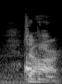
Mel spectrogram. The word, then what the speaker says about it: Dzhokhar: at least sorry for is it pronounced Johar yes Johar what was what was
